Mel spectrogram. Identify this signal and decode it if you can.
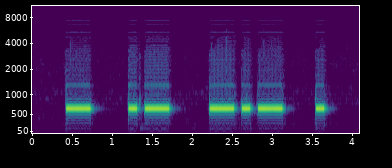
Morse code, heard as a keyed tone, about 12 wpm, spaced as for 10 wpm, 660 Hz. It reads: TAKE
